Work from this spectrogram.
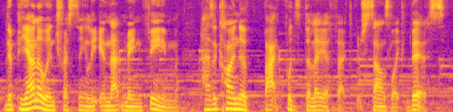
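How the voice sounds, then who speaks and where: A man narrating a video essay in an explanatory, measured way with emphatic phrasing and casual asides. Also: on the low side. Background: background music.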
